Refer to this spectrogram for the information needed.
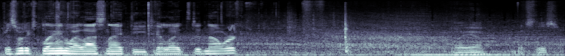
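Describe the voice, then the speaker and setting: A young man rambles through his car project in a loose vlog style, breaking off for sarcastic jokes. His voice sits at an ordinary middle pitch. Steady ambient noise hums under the recording. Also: slow, creaky. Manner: wisecracking, sarcastic asides; offhand, thinks aloud while working on a car. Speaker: car vlogger. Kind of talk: casual vlog commentary.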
